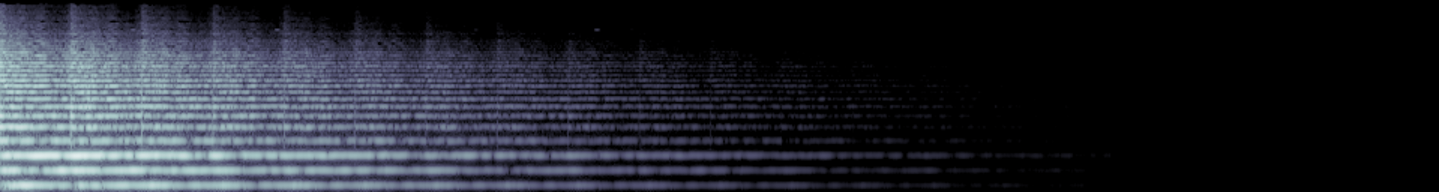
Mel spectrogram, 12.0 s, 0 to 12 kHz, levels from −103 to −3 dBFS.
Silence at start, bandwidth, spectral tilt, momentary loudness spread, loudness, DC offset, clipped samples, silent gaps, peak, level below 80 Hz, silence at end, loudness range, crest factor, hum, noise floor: 0 s; 9.2 kHz; -5 dB/octave; 22 LU; -18 LUFS; under 0.1%; under 0.1%; none; -4 dBFS; -70 dBFS; 8.3 s; 24 LU; 20 dB; none; under -90 dBFS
